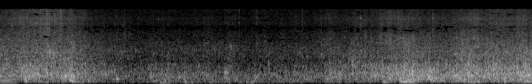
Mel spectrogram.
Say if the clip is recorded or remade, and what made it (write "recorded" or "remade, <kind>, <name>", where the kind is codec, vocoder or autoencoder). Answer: remade, vocoder, BigVGAN v2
